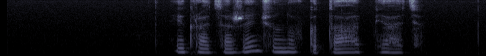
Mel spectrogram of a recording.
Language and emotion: Russian, neutral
